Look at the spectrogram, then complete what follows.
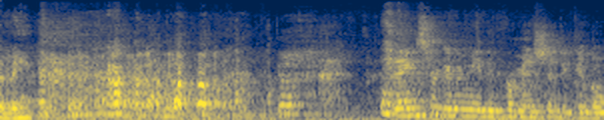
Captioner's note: audience laughing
